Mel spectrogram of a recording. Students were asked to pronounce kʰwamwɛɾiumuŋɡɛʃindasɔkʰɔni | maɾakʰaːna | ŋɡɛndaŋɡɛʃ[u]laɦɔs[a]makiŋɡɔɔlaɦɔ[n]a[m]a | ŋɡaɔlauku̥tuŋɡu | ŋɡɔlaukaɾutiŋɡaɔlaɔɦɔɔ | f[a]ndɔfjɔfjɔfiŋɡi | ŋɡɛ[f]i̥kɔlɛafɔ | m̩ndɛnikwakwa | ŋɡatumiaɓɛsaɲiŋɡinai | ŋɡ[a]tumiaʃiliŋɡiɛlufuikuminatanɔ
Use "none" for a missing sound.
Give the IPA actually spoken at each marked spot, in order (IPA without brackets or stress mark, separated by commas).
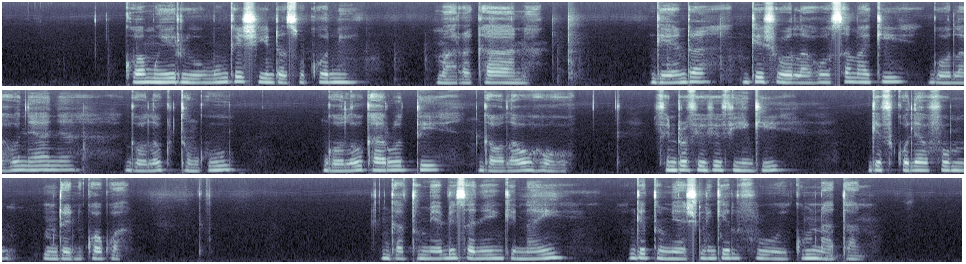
ɔ, a, ɲ, ɲ, i, f, ɛ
